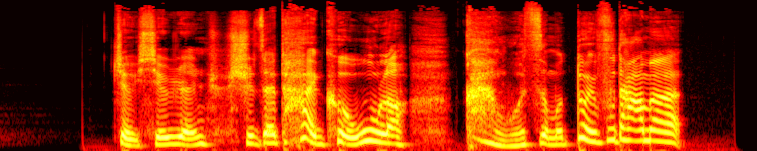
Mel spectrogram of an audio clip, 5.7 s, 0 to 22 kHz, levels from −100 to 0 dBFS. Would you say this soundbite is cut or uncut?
cut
